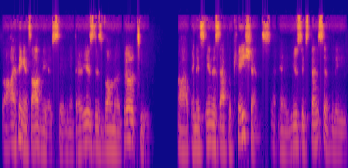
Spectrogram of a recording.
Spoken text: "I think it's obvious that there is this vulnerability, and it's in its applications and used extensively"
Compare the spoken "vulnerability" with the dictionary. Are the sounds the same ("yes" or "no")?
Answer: yes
